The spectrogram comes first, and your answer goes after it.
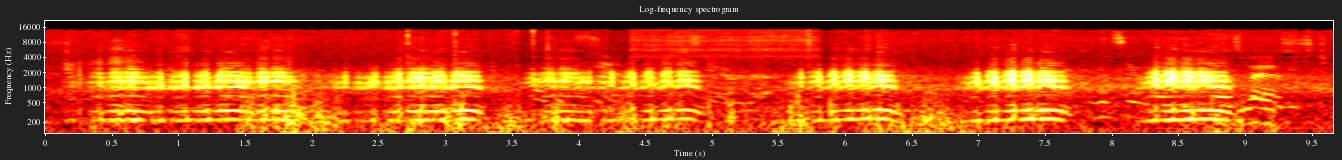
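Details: American bullfrogs in a chorus at Blacks Nook on 9 June 2013 give deep, resonant, moo-like croaks, repeated roughly every second or so.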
